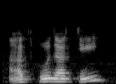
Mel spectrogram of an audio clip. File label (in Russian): where from, ru; Oткуда ты?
